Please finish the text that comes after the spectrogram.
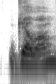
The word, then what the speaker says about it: Gilliam: Look, Johnny from Gilliam Farms is in here. Gilliam, not Gilliam, even though it's spelled that way. They just say it wrong in Oklahoma.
